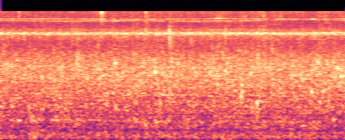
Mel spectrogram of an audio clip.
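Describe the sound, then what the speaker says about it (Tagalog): Small stream at a farm resting spot, water flowing and trickling steadily with a soft, continuous babble, fairly quiet and close, with no voices. "maliit na sapa."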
